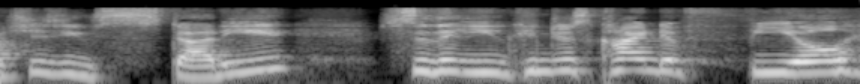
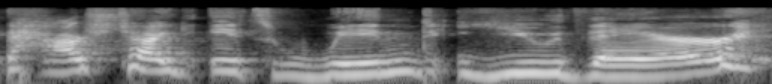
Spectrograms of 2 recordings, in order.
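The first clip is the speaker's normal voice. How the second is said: halting read of "wind you there", drawn out word by word; slow misreading; much slower than usual. Retold or imitated. Co-host showing how the hashtag read to them, slow misreading. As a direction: sound out "wind you there" slowly as separate words. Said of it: "I read it".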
